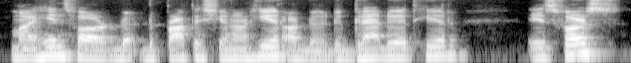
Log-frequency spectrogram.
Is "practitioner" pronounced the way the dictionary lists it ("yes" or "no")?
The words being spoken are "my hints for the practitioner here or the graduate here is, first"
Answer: no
